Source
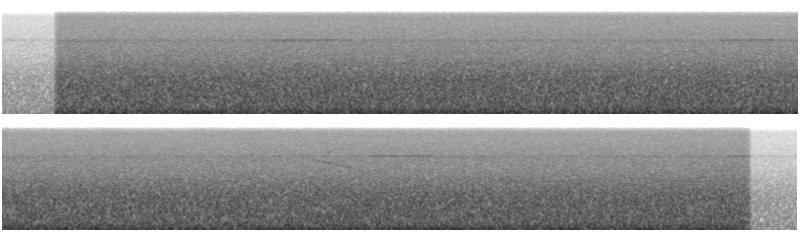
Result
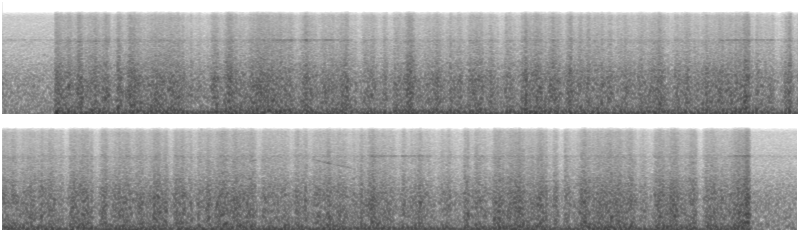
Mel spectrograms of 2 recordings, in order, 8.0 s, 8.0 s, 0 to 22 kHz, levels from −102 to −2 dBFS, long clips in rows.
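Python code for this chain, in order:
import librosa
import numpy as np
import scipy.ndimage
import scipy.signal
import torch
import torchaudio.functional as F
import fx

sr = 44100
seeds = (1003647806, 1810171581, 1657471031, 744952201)

y = fx.over_compress(x, sr, threshold_db=-30.0, ratio=-0.5)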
